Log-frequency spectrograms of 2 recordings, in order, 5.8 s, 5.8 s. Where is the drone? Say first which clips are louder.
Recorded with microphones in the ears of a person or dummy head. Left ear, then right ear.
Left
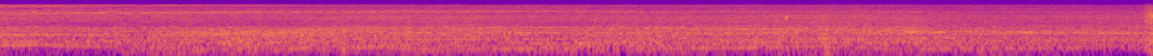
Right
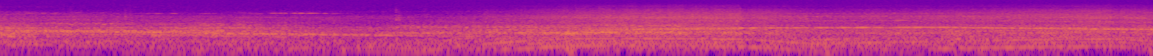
Left 5 dB; 65° left (ahead or behind); by 5.8 s 35° left (ahead or behind).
